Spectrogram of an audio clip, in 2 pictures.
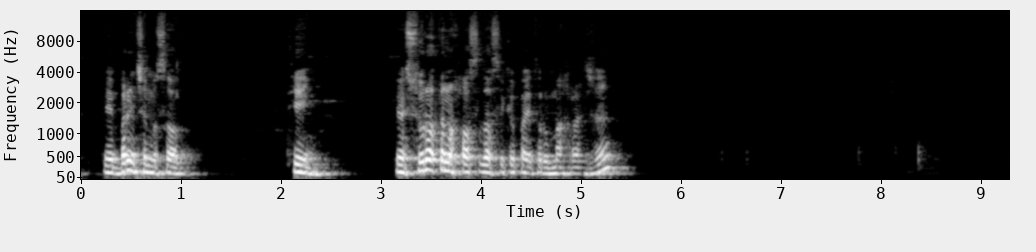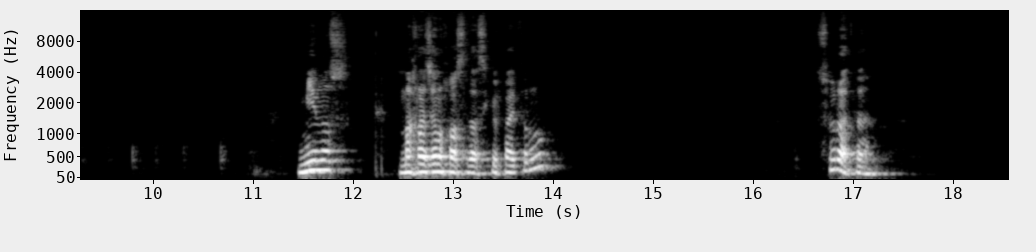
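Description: An elderly man speaks calmly and clearly, close by.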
